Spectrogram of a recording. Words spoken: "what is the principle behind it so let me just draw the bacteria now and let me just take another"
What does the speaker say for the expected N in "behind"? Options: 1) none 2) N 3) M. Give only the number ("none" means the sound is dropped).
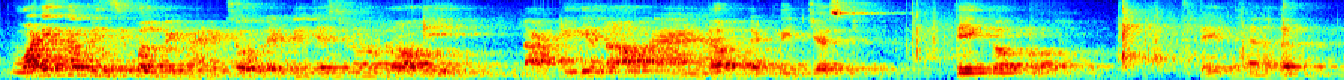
1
